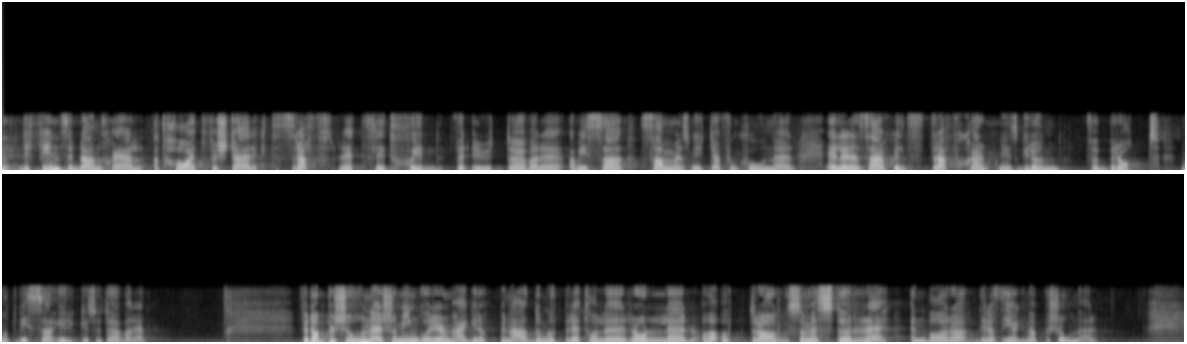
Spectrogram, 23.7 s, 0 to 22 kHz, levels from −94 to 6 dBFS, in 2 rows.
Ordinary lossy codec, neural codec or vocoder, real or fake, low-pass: none; none; real; 7.2 kHz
